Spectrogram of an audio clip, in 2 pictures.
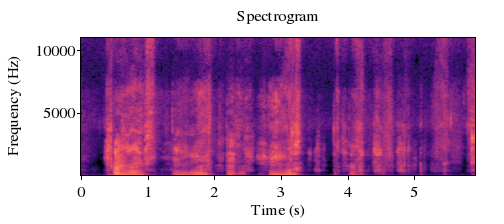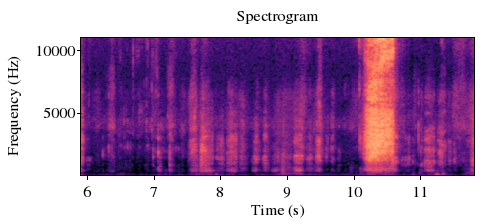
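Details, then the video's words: Boxer dog Layla in a bedroom at bedtime, acting 'possessed'; a few deep growling bursts early on, then quieter snuffles and grumbles, and a sharp loud sound near the end. "A Boxer Dog Possesed."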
